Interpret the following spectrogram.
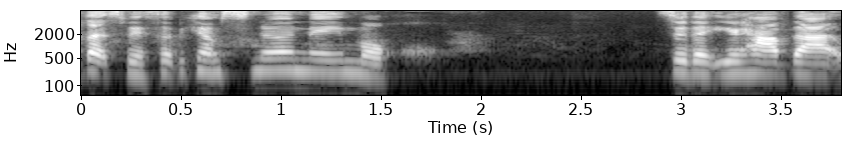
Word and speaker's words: Snuneymuxw: We have Snuneymuxw. Snuneymuxw.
